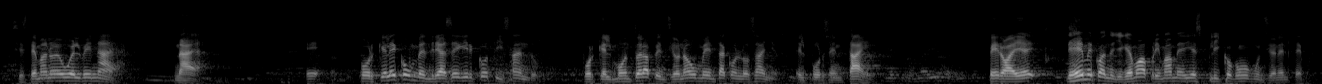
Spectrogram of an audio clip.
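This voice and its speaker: A man's voice: medium pitch, expressive, brisk. A man giving an informal seminar lecture on pensions, explaining in a plain, emphatic way with colloquial asides.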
